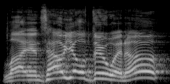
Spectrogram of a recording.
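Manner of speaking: big slow shouted hello; loud hype greeting. Real, not acted. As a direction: welcome the crowd loudly. Greeting the stream audience.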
